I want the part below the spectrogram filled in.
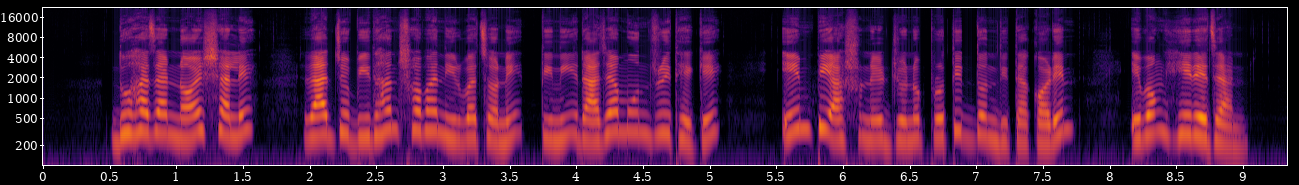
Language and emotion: Bengali, neutral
